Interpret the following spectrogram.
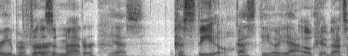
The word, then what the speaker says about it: Castillo: So you like the double L pronounced that way. Castillo, yes.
